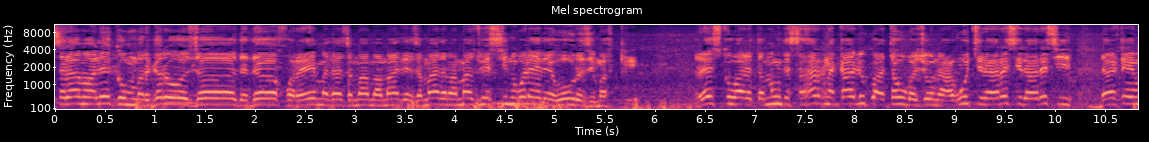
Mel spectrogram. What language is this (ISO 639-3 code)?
ara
